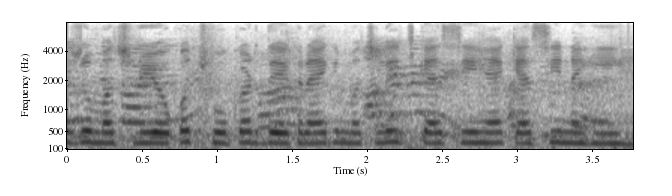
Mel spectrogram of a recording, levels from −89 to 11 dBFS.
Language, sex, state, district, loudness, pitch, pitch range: Hindi, female, Uttar Pradesh, Shamli, -16 LUFS, 235 Hz, 230-245 Hz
